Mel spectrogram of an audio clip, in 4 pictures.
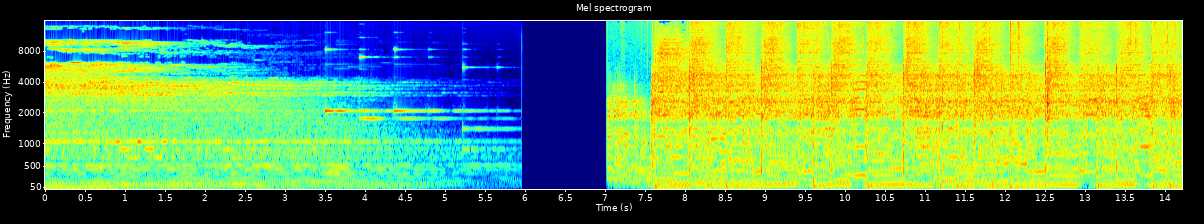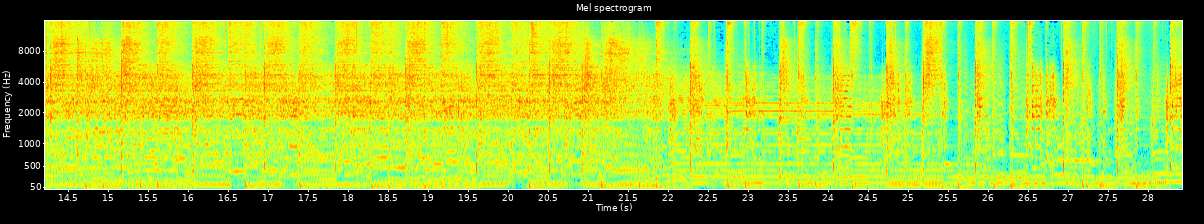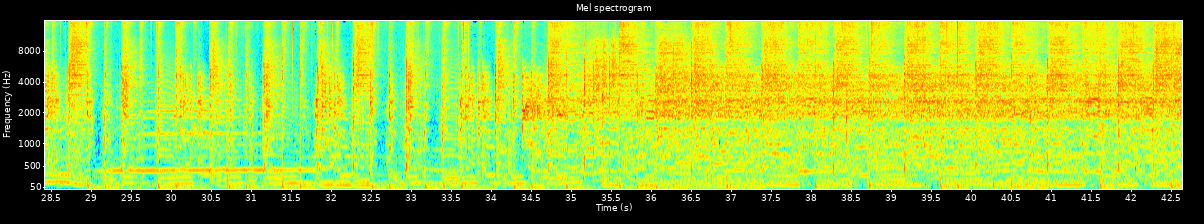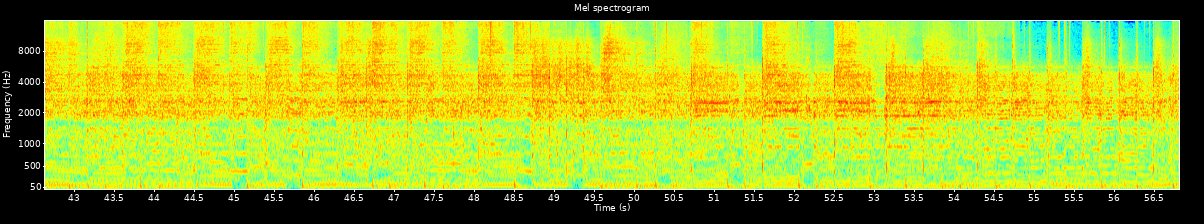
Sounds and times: Music: 0.0 - 6.0, 7.0 - 56.8.

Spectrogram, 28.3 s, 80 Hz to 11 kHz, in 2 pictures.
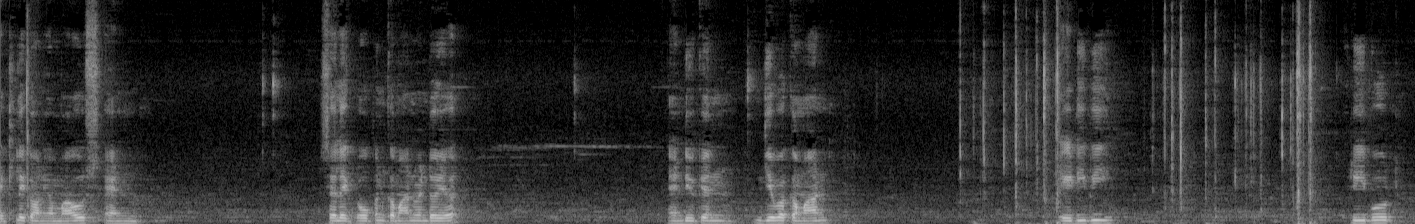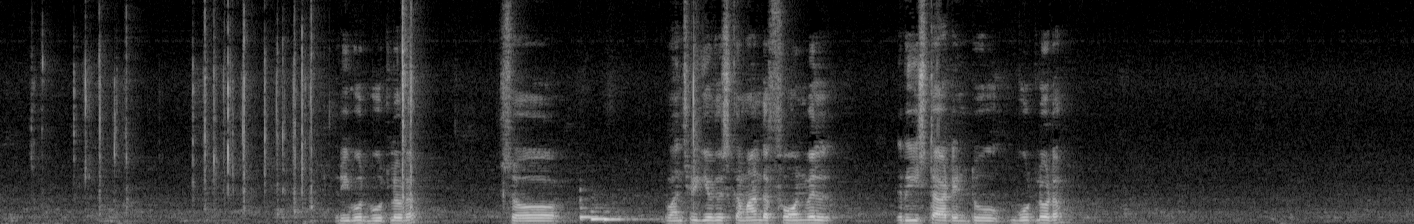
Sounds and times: Speech: 0.0 - 1.5, 3.2 - 4.7, 6.7 - 8.4, 10.6 - 11.2, 13.5 - 14.0, 17.5 - 18.4, 19.2 - 24.9.

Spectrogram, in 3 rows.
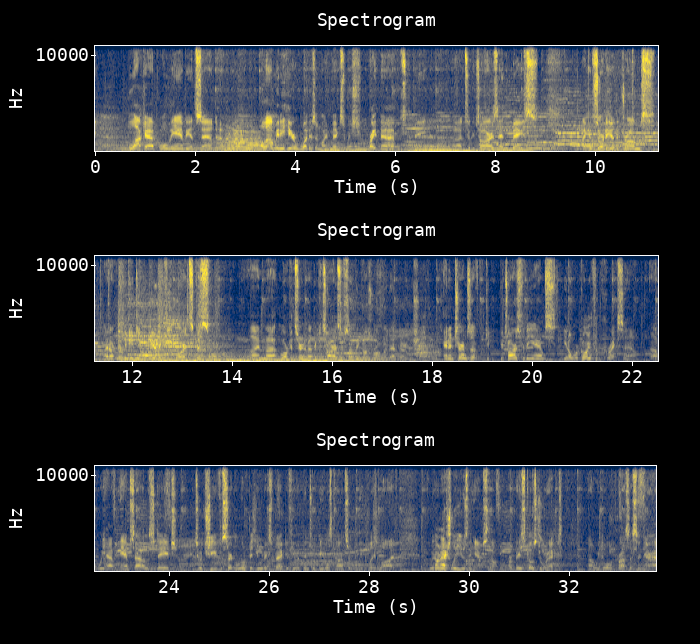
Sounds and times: Speech: 0.0 - 2.6, 3.3 - 8.9, 9.7 - 13.7, 14.4 - 28.6, 29.2 - 33.7
Music: 0.0 - 33.7.

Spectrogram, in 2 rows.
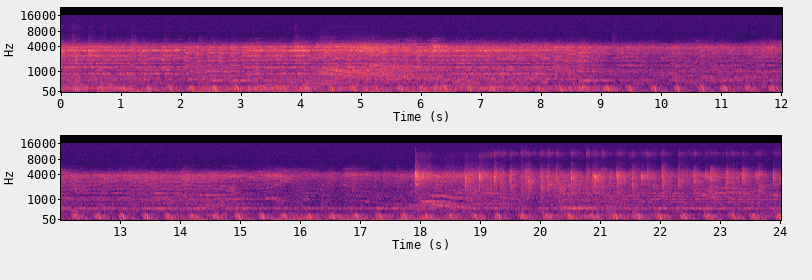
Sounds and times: Music: 0.0 - 24.0.

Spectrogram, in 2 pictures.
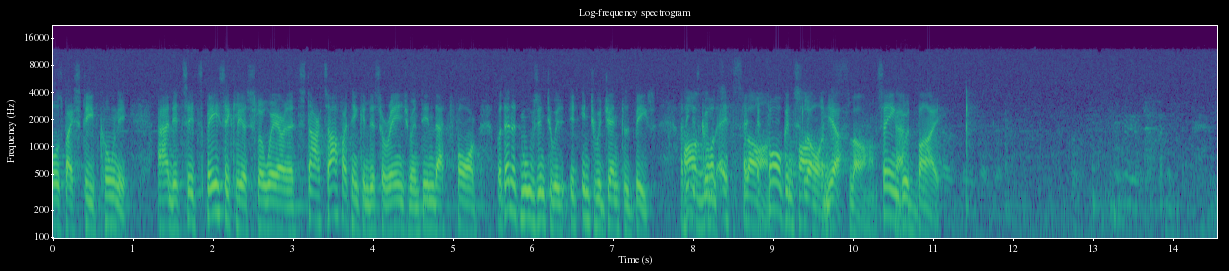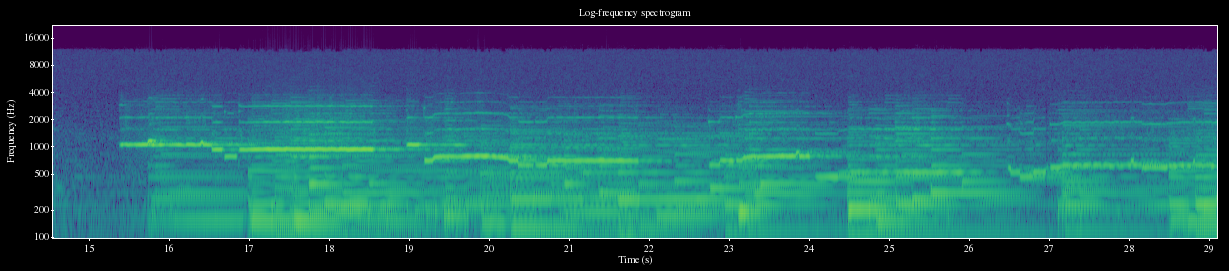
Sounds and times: Speech: 0.0 - 11.8
Music: 14.5 - 29.1.

